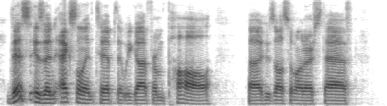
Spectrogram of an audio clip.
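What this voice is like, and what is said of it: Nasal, congested voice. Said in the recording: “in my most nasally voice that I have right now”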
